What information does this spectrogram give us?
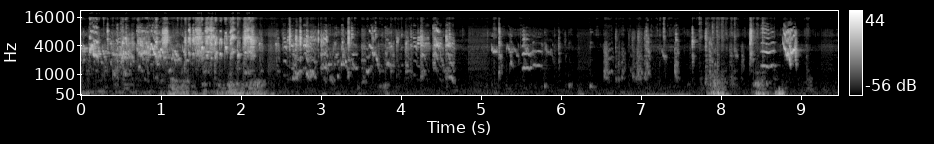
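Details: Budgies chirping: a loud burst of scratchy warbling at first, then sparse short squeaks and chirps with quiet gaps, and a few sharp louder chirps near the end.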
